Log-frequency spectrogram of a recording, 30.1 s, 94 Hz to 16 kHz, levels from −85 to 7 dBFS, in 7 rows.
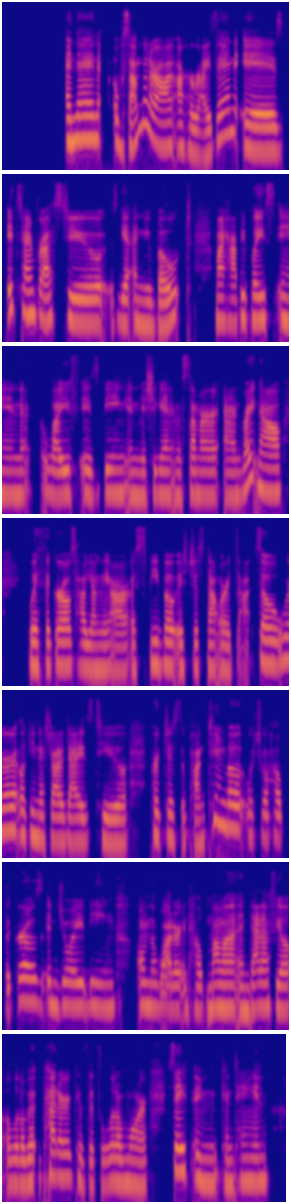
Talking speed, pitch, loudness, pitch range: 170 wpm, 180 Hz, -30 LUFS, 170-195 Hz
